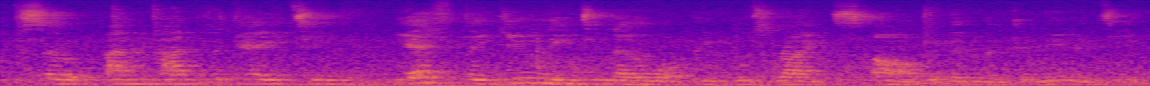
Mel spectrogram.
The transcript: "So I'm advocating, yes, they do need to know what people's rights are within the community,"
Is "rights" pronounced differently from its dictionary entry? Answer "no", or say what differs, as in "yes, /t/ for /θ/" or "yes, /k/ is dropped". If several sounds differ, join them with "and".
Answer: no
